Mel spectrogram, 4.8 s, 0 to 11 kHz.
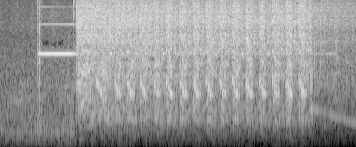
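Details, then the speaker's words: Toyota 7FG U25 forklift no-start: starter cranks steadily, about three pulses a second, engine never fires; after tapping solenoid, a click heard; owner suspects faulty fuel solenoid, unconfirmed. "Nothing. I even hear a click coming from that solenoid."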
